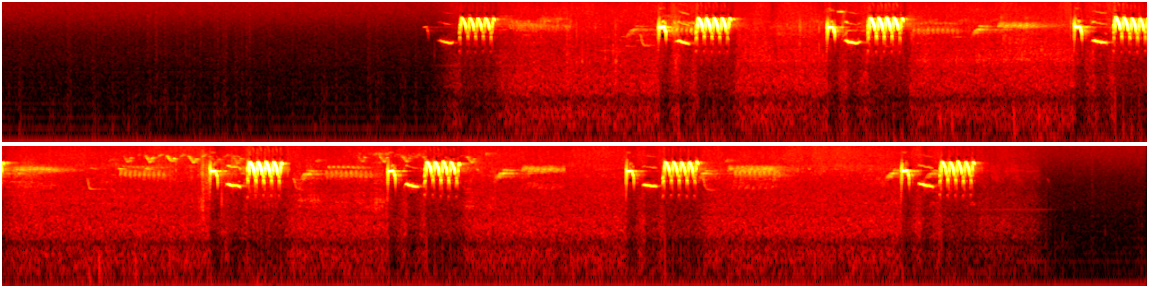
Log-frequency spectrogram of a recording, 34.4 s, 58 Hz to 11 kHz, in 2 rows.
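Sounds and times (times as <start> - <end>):
eastern towhee songbird singing: 6.3 - 25.8, 26.5 - 29.5, 30.2 - 33.1.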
